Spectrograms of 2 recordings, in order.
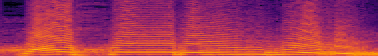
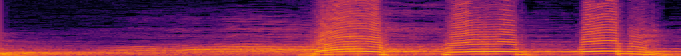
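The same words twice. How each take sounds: First: A higher, louder mock-angry line. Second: Much higher, slow and silly; mock funny. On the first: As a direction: pretend to be cross, hamming it up. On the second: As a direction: drag it out goofily for a laugh. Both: Shown as a demonstration.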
